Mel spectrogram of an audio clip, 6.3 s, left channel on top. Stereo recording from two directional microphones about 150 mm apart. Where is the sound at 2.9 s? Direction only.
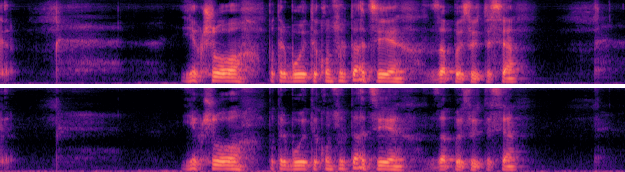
15° right (ahead or behind).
